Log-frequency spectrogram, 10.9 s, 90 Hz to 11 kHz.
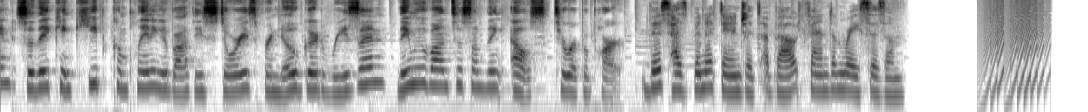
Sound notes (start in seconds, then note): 6.3 robot voice; 9.8 Castlevania game sound effect 5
